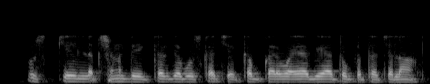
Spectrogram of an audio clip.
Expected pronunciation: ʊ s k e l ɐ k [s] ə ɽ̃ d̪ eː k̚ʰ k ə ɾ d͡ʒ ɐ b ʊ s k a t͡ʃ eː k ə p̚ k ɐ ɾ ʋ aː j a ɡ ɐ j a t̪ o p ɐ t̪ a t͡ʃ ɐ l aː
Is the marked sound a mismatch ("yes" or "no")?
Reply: yes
